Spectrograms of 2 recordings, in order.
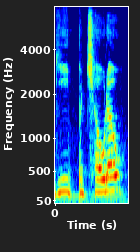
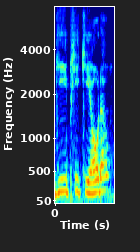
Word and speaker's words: Guy Picciotto: I guess MacKay is the right way to say it, just like I've been saying Guy Picciotto or something like that, where I guess it's like Guy Picciotto.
